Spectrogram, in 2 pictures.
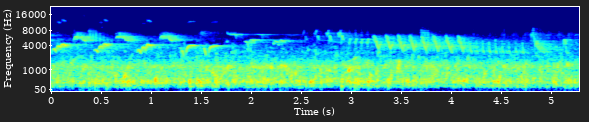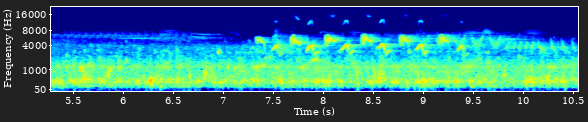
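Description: Faint birdsong outdoors: runs of short, quick, falling chirps at the start and again from about seven seconds in, over a faint steady background.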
